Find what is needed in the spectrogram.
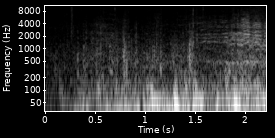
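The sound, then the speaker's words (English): A man rides a galloping horse: rapid, loud hoofbeats mixed with snorting and a whinny, with no talk. “Man on galloping horse.”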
